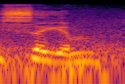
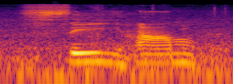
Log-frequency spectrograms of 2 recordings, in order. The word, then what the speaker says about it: Seaham: I'm in my hometown today, Seaham, sunny Seaham by the sea. I think the proper way to say it is Seaham, but us locals just say Seaham.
